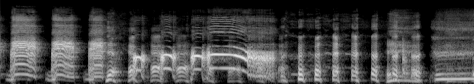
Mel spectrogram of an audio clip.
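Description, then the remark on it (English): A duck call being blown, choked off a little to make a hoot owl cadence, producing a loud, rapid run of nasal quacks with a few drawn-out notes mid-sequence and a lower, steadier tone at the end; no talking. “And for proof, here, listen, this is a duck call.”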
